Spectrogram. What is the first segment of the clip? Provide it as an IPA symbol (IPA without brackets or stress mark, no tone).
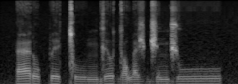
æ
